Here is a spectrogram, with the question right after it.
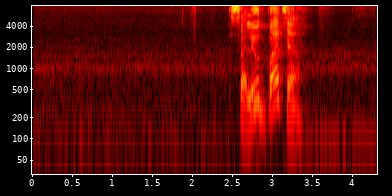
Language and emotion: Russian, positive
